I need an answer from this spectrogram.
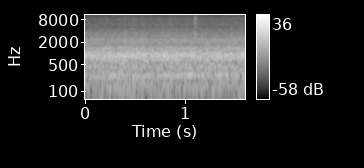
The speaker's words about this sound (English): I just passed a school bus. You know, the bus that takes kids to school.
